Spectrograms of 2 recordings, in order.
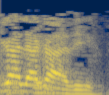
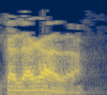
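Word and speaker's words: Kgalagadi: Sí, más lindo Kgelagadi que Kgelagada.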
